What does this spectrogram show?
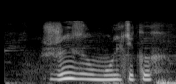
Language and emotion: Russian, neutral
